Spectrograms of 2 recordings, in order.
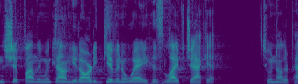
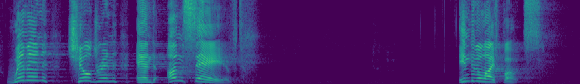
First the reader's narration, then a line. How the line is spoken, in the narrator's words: he ran throughout the ship yelling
